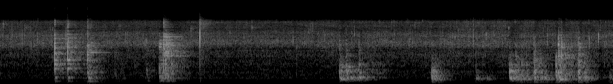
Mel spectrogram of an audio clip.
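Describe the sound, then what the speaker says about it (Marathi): Onion sautés in a pan over low heat until reddish, a soft, steady sizzle punctuated by several bursts of stirring and spoon scrapes at irregular intervals. "आता कांदा लगेच आपण टाकून घेऊया, लालसर त्याला परतून घेऊया।"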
